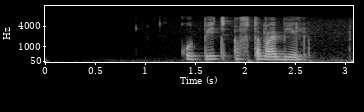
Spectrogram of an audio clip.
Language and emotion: Russian, neutral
